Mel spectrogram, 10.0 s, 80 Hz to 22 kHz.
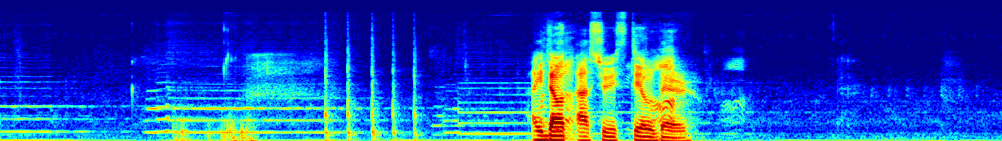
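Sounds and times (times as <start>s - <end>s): soft background music: 0.0s - 8.3s
knocks on wooden door: 3.2s - 4.3s.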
